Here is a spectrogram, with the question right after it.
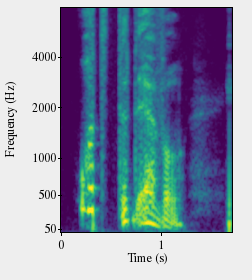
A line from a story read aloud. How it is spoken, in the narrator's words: he began to mutter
